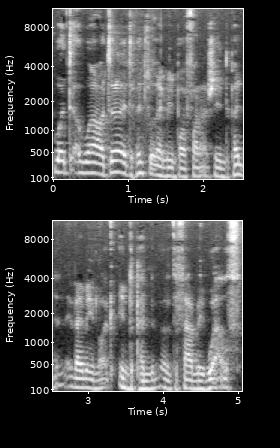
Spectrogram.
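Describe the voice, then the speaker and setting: With a British accent, the speaker rushes at a very fast pace with hardly any pauses and ordinary pitch variation over noticeable background noise. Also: man, medium pitch for a man. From Britain. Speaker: podcast co-host. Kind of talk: casual chat.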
